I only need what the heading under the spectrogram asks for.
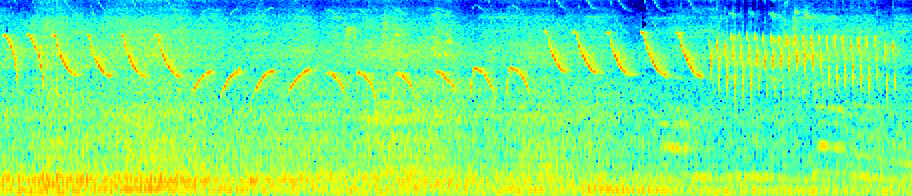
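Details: Green canary taught lovebird song: high falling whistles give way to lower arching notes, return to falling sweeps, then end in a rapid buzzy rattle.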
